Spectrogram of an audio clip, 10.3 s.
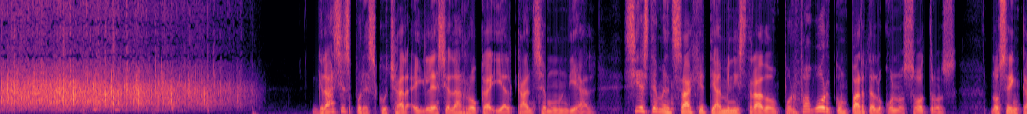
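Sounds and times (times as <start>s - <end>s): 
audience applause: 0.0s - 2.6s
speech: 3.2s - 10.2s.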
